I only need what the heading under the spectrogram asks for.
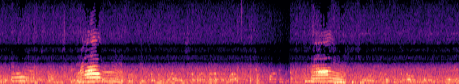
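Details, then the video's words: Sleepy pet cat at a window meowing at birds outside: two drawn-out, arching meows about four seconds apart, with a steady background murmur of voices or broadcast sound throughout. "Dreamy meow voice of my cat."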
